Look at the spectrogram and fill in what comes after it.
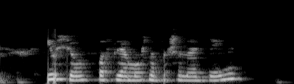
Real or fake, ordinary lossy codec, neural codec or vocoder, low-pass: real; MP3, 48 kbps; none; 5.4 kHz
